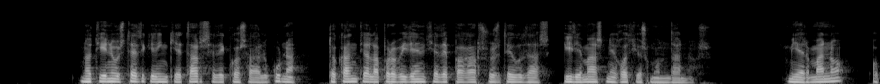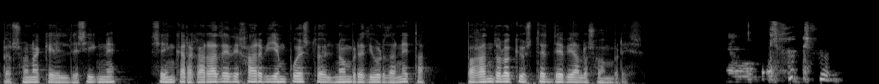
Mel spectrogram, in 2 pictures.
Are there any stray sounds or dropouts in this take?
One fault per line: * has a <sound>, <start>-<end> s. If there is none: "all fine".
* has a cough, 16.1-17.2 s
